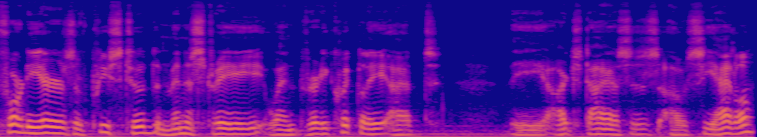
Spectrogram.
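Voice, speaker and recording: Speaking at a very slow pace, a man talks with a Northern Irish accent. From Northern Ireland, Belfast. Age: 80s+. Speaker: priest. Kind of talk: testimony.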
